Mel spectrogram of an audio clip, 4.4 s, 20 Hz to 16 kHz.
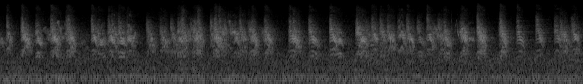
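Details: Eurasian tree sparrows chattering on 4 February 2012, with a dense, continuous stream of bright overlapping chirps, several per second, rising and falling in loudness as the birds call together.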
